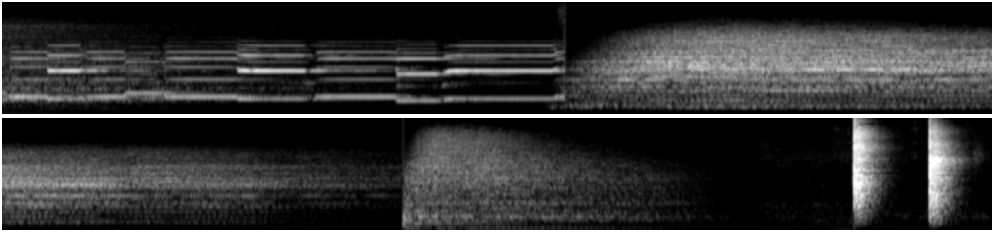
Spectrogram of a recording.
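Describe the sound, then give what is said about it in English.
Two quick, sharp hand claps land close and loud right at the end, following a stretch of musical tones and a sustained rushing noise, with no talking. “The double clap signifies the start of an episode.”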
